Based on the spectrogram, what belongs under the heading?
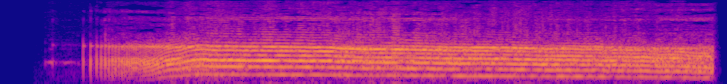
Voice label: plankton aaaaa speed up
